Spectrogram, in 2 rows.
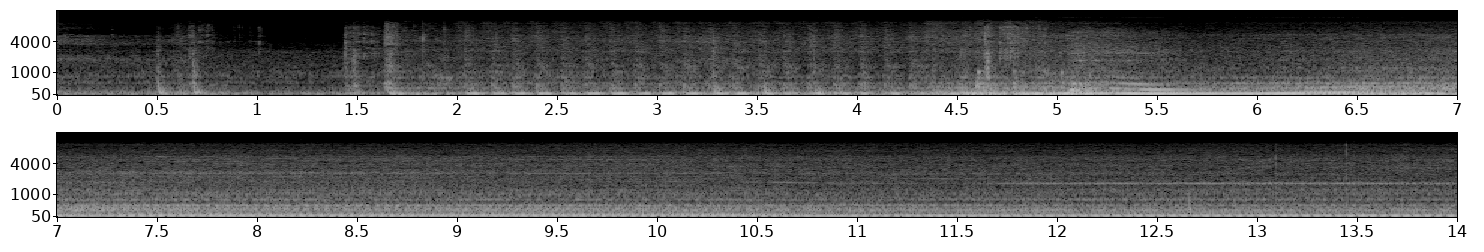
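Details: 2008 Dodge Caravan SXT, cold snowy morning about 24 degrees: a few seconds of slow, labouring cranking before it catches, flares and settles to a steady idle; hard cold start.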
